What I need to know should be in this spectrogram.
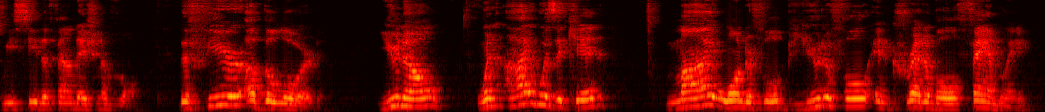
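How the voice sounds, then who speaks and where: Slow, animated preacher in an echoey room. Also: male voice, on the high side. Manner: humorous storytelling with wry asides. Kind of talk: devotional Bible teaching. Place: church. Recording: echoey room, speaker far from mic.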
